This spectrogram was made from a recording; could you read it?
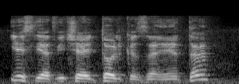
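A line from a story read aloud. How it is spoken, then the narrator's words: Gloomy. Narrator (Russian): мрачно проговорил лейтенант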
